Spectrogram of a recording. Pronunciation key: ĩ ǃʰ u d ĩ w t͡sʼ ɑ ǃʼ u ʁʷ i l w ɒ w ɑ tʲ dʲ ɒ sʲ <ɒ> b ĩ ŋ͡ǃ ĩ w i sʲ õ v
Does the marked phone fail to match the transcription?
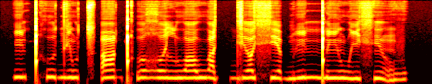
yes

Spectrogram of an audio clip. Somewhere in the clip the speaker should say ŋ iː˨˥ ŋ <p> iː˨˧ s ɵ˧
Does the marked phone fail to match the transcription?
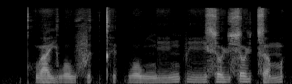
no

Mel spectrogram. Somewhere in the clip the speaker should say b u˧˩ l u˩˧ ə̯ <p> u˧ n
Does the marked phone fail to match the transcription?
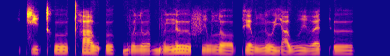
yes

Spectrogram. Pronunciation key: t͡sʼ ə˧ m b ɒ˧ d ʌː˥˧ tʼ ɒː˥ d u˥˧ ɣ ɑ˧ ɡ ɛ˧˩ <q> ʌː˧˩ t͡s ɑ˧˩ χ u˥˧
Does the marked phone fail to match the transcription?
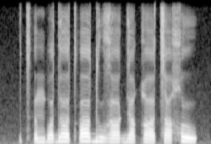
no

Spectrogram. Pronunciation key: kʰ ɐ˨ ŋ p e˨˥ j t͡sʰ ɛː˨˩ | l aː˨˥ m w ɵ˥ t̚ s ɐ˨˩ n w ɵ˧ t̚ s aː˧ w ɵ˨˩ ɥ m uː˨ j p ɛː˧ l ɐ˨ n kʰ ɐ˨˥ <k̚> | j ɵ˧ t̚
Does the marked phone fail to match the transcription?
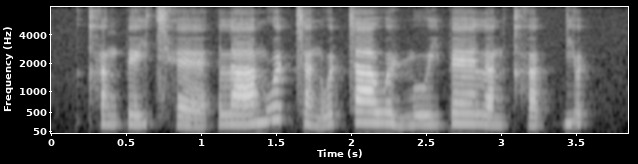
yes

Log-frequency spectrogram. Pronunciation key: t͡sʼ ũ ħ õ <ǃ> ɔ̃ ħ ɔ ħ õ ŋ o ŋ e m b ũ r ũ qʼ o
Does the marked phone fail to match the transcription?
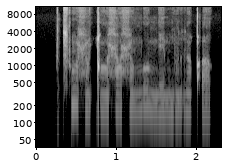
no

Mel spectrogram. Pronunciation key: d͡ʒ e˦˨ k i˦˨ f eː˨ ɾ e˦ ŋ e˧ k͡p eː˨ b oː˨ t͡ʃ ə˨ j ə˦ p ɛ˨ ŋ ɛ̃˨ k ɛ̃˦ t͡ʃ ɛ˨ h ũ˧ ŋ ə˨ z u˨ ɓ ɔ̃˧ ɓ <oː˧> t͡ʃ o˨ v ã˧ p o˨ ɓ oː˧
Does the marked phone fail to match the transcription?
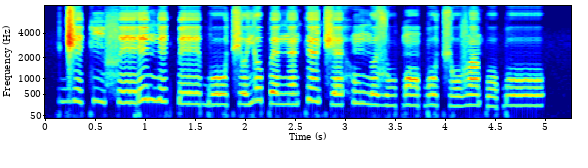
yes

